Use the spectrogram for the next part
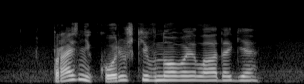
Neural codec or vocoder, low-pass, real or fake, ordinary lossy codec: vocoder, 44.1 kHz, 128 mel bands every 512 samples, BigVGAN v2; 7.2 kHz; fake; none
